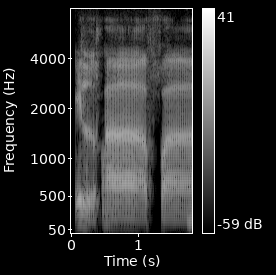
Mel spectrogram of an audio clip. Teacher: Fathah tanwin alif kalau wakof atau kalau berhenti maka dibaca fathah dan panjang 2 harokat.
